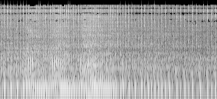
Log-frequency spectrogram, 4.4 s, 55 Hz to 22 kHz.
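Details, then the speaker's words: 2005 Suzuki DR-Z125 air-cooled four-stroke idling after adjusting spring-loaded cam chain tensioner: light quick ticking, slight top-end clatter remaining but much quieter than before. "I don't know if you guys will be able to hear it but still a little bit of clatter but it is a lot wider than it was"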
